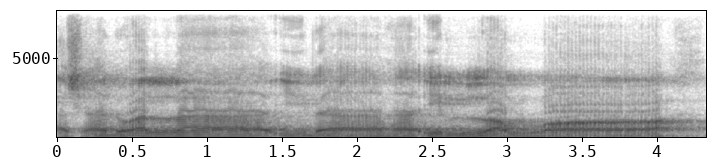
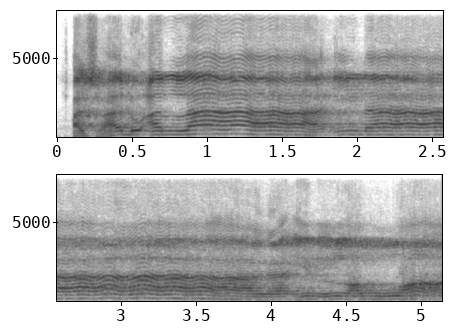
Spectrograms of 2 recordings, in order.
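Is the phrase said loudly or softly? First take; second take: softly; loudly. First: It is said softly and gently. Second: It is said loudly and forcefully. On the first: It suits calling into a baby's ear. The speaker calls it right. "Kalau untuk bayi itu agak lembut sedikit" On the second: It would startle a newborn baby. The speaker calls it wrong. "Kalau begitu kuatnya terkejutlah dia"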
